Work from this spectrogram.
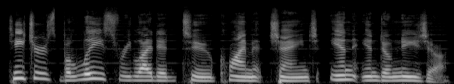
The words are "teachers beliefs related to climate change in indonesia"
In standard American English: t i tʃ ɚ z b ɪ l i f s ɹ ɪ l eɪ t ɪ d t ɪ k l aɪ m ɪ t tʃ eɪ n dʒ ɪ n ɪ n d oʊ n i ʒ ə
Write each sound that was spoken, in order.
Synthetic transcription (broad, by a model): t i tʃ ɚ z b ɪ l i s ɹ ɪ l eɪ t ɪ d t ɪ k l aɪ m ɪ t tʃ eɪ n dʒ ɪ n ɪ n d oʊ n i ʒ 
